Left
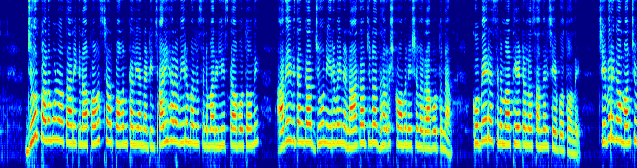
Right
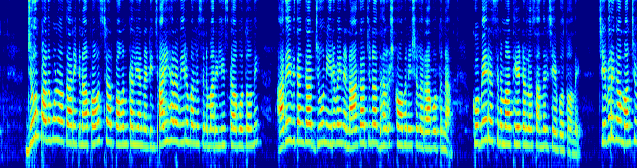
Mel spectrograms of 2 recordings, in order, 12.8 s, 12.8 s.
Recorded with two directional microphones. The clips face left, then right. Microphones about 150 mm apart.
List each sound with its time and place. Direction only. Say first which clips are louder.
0.5 s a woman's voice: left 6 dB; 30° left (ahead or behind)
